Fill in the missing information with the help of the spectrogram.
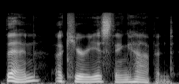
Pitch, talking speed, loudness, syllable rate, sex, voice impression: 125 Hz, 165 wpm, -18 LUFS, 5.2 syllables/s, male, masculine, adult-like, refreshing, sincere, slightly friendly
